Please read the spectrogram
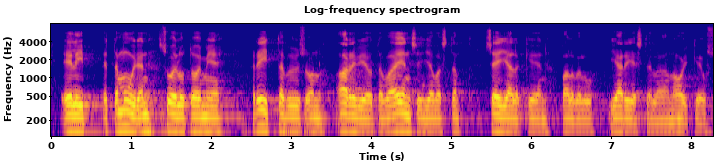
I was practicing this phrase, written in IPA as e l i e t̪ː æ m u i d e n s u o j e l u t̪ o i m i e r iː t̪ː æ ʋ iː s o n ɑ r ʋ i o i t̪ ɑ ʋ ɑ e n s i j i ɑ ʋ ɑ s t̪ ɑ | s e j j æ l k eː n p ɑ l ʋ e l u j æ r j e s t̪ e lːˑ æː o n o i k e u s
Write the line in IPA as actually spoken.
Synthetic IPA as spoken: e l i e t̪ː æ m u i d e n s u o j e l u t̪ o i m i e r iː t̪ː æ ʋ yː s o n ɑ r ʋ i o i t̪ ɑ ʋ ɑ e n s i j j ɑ ʋ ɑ s t̪ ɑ | s e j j æ l k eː n p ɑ l ʋ e l u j æ r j e s t̪ e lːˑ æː o n o i k e u s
